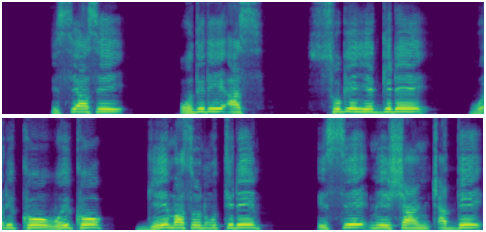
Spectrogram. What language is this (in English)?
Gamo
